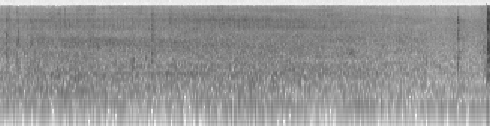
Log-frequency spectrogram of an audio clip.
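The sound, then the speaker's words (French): A large tractor engine rumbles steadily, a deep continuous drone with no breaks, while the tractor slowly parallel parks. “Ça a presque l'air facile de faire un créneau avec un si gros tracteur.”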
